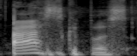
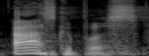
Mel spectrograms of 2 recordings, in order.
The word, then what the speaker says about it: Asclepius: It's this god, this false god named Asclepius. He's the god of healing. Asclepius. I'm sorry, I said it wrong. Asclepius.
